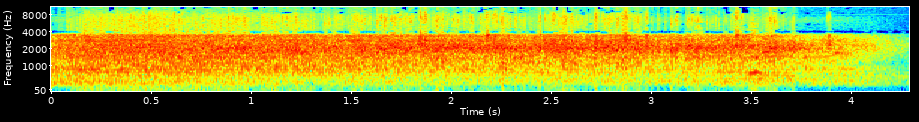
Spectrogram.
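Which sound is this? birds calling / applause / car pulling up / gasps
applause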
